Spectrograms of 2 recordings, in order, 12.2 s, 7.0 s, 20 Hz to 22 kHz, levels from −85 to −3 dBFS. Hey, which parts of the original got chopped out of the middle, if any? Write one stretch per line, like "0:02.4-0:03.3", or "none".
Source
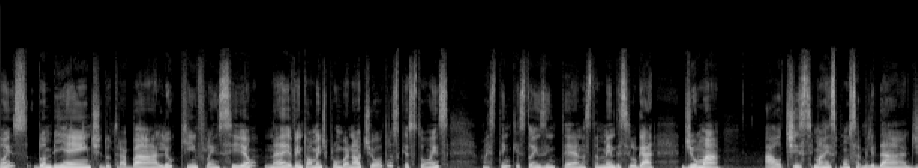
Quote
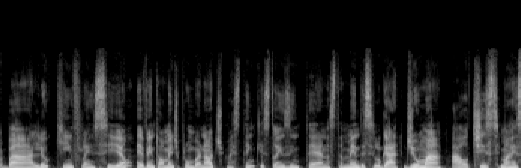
0:03.5-0:03.8
0:04.9-0:06.3
0:08.8-0:09.1
0:09.7-0:10.1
